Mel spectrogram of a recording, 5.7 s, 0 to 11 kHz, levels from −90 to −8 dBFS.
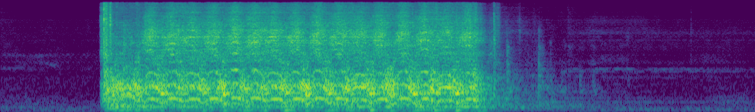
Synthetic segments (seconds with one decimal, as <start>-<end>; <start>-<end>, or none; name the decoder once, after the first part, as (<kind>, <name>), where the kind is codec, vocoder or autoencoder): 0.0-5.7 (autoencoder, DAC-VAE)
